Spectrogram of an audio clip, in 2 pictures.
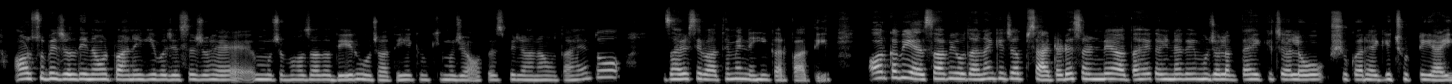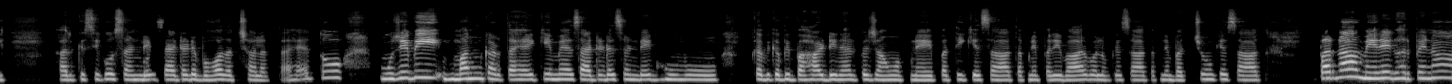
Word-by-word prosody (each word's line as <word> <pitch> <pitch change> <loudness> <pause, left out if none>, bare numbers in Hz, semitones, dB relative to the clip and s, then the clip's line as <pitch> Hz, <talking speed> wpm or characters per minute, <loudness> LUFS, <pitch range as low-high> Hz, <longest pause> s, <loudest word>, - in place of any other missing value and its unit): और 250 +2 +1
सुबह 260 0 0
जल्दी 240 0 +3
ना 235 0 +3
उठ 240 -2 -1
पाने 225 0 +1
की 225 +1 -1
वज़ह 220 -1 -1
से, 225 +2 -3
जो 220 0 -2
है, 215 0 -4
मुझे 225 -1 -1
बहुत 215 +1 -4
ज़्यादा 215 0 -2
देर 220 +2 0
हो 230 -2 0
जाती 200 0 -4
है, 215 - -3
क्योंकि 215 +1 -9
मुझे 210 -1 -1
ऑफ़िस 205 +1 -7
भी 225 - -3
जाना 205 -1 -3
होता 205 0 -6
है। 255 +3 -7
तो 330 +2 -4 0.4
ज़ाहिर-सी 240 +2 +1
बात 220 -1 -1
है, 245 - -1
मैं 255 - +1
नहीं 220 -2 0
कर 200 - -4
पाती 210 +3 -6 0.4
और 285 +3 +1
कभी 310 -1 0
ऐसा 250 0 +3
भी 270 +1 -1
होता 250 -2 +1
है 230 - +1
ना 255 +2 0
कि 265 +1 -3
जब 260 0 -1
सैटरडे-संडे 240 +4 +2
आता 225 -1 0
है, 245 +2 -1
कहीं 240 -1 0
न 240 0 +1
कहीं 245 +1 0
मुझे 240 -1 +2
लगता 225 -1 -1
है 235 0 +1
कि 230 +3 -12
चलो, 230 -1 0
शुक्र 225 -2 -4
है 220 -1 0
कि 230 +3 -2
छुट्टी 225 0 -3
आई। 205 0 0 0.6
हर 210 -1 0
किसी 230 0 -4
को 245 +2 +1
संडे-सैटरडे 220 0 0
बहुत 220 +2 +1
अच्छा 210 0 -4
लगता 195 -1 -6
है। 235 +4 -6
तो 310 +1 0 0.4
मुझे 255 +3 +4
भी 315 +2 +7
मन 255 +3 +5
करता 225 -4 0
है 225 0 +1
कि 245 +4 -3
मैं 235 0 +3
सैटरडे-संडे 225 0 0
घूमूँ, 220 -1 0 0.4
कभी-कभी 230 0 +1
बाहर 220 0 +2
डिनर 220 0 +1
पे 225 - +1
जाऊँ, 210 -1 0
अपने 200 0 -1
पति 215 +1 -4
के 215 - +1
साथ, 205 -1 -2
अपने 210 +1 -4
परिवार 205 0 0
वालों 215 -2 -2
के 210 +2 -7
साथ, 205 0 -4
अपने 215 +1 -5
बच्चों 230 +4 -3
के 235 +1 -1
साथ। 205 -2 -2 0.6
पर 290 +1 +6
ना, 340 +3 +7
मेरे 285 -1 +6
घर 275 0 +1
पे 285 - +2
ना, 290 +2 +1
225 Hz, 205 wpm, -23 LUFS, 215-245 Hz, 0.6 s, भी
